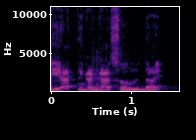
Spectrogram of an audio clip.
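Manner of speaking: self-assured, boastful bragging tone. Retelling a friend's signature move at a bar: imitating a friend bragging. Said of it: "be like".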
